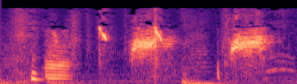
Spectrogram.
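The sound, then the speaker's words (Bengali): Duck quacking: a few harsh, nasal quacks in short separate bursts, fairly loud and uneven in rhythm. “এটা হাঁস, হাঁস”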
